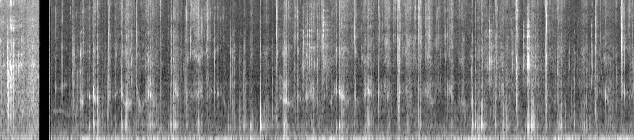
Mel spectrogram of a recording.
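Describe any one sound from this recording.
A young woman eats with soft, wet chewing sounds close to a microphone.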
